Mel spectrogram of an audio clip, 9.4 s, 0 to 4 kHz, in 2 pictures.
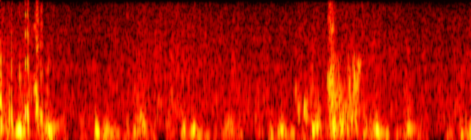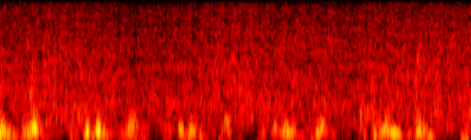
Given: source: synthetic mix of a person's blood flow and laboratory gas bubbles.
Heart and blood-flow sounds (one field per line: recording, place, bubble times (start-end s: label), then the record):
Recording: Doppler ultrasound of blood flow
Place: precordium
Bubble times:
0.00-0.44 s: bubbles
2.94-3.22 s: bubbles
3.26-3.63 s: bubbles
From the record:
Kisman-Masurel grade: 222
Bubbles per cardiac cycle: several, 3 to 8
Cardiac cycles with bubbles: 10 to 50%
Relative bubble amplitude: moderate (0.250 to 0.450)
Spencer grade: 2 (many but less than half of the cardiac periods contain bubble signals, singularly or in groups)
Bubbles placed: only in the low amplitude regions of the cardiac cycle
